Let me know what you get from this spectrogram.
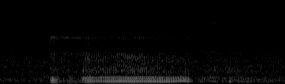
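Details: Dog snoring in its sleep: a single drawn-out, steady, droning snore of about a second, low and buzzy, preceded by a brief click, in a quiet room.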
